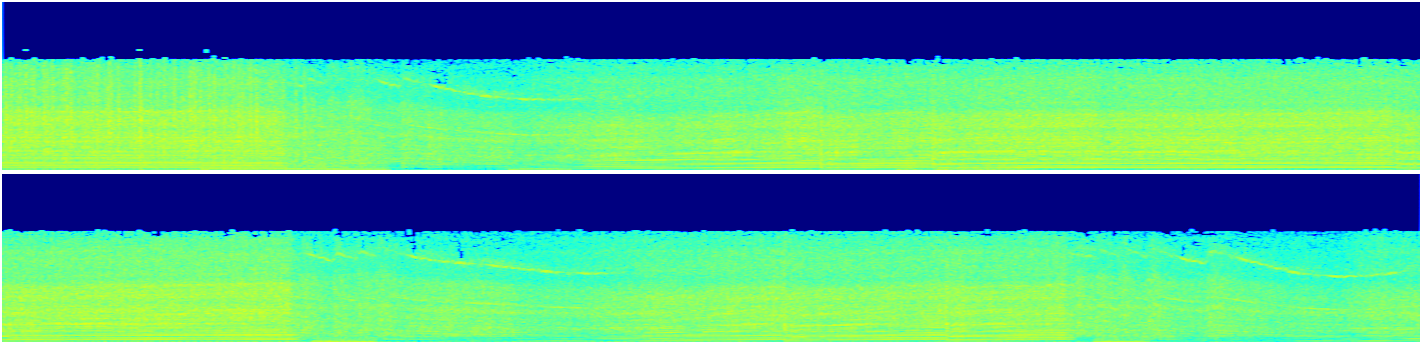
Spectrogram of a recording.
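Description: A racing car engine screams at high revs, rising in pitch and dropping sharply with each gear change.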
